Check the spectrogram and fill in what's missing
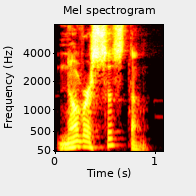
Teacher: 两个 s 发一个就可以，变成 nervous system · Term: 连音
